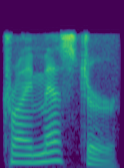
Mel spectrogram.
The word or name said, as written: trimester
